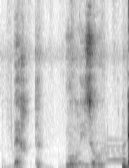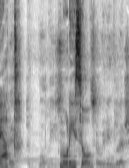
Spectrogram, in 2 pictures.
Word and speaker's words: Berthe Morisot: In French it is said as Berthe Morisot. Berthe Morisot. So in English it'd be fine to say it as Berthe Morisot.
